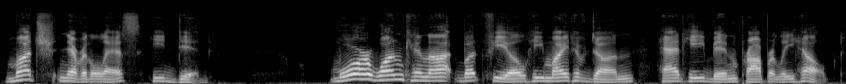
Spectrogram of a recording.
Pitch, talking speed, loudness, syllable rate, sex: 150 Hz, 130 wpm, -18 LUFS, 3.8 syllables/s, male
